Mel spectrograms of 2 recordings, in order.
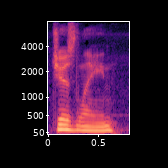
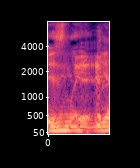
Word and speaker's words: Ghislaine: And if everything comes out in the wash, and that's what I think this Ghislaine, and that's how I pronounce it. – Ghislaine. Yep.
